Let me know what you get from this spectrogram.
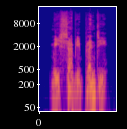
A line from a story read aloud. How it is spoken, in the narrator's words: grunted Queequeg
